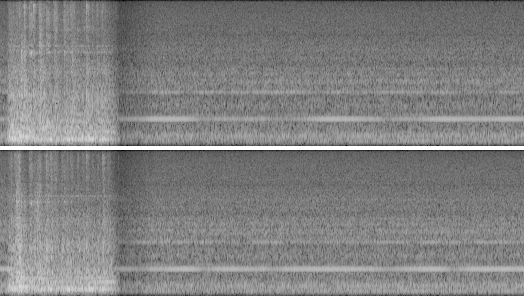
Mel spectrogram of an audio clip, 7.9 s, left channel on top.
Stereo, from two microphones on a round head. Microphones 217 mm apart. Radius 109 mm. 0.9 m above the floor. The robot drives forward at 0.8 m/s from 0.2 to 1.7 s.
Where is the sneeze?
No sneeze in this recording.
